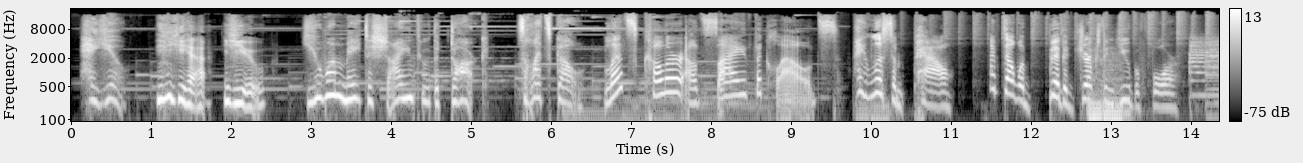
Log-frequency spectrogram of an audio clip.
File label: english international animation, new zealand english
